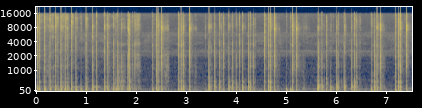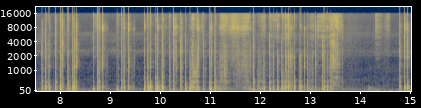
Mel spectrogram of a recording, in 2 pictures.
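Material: Cardboard.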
